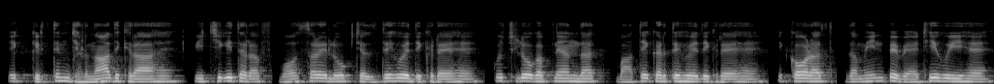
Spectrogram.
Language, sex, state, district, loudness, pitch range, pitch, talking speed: Hindi, male, Bihar, Kishanganj, -22 LUFS, 130-145 Hz, 140 Hz, 205 wpm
